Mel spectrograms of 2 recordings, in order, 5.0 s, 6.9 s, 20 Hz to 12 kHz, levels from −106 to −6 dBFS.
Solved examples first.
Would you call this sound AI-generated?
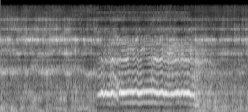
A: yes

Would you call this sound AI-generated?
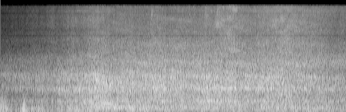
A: no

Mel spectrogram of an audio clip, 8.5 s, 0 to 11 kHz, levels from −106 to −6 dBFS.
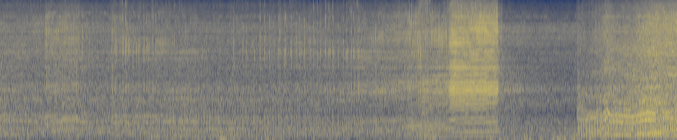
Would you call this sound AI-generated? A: no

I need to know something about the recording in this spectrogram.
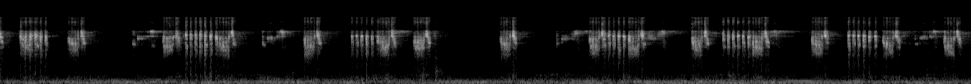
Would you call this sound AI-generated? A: yes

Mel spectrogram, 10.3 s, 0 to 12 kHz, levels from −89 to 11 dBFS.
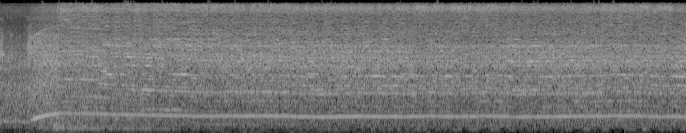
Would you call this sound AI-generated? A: no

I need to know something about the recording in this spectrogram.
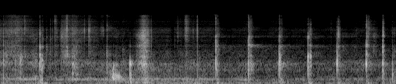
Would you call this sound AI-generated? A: yes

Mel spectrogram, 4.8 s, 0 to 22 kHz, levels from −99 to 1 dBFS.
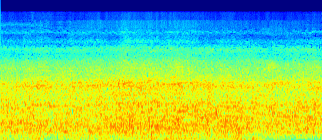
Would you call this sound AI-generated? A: yes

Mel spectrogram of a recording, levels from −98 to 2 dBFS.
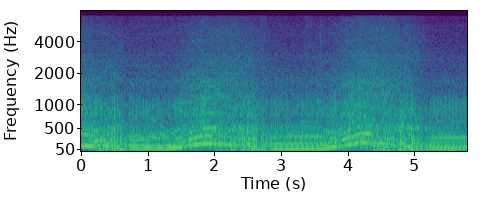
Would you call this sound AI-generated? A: no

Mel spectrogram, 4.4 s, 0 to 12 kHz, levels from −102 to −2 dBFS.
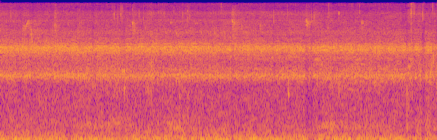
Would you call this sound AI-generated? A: no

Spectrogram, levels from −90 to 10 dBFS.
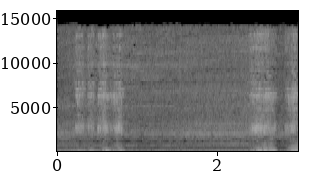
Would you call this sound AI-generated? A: no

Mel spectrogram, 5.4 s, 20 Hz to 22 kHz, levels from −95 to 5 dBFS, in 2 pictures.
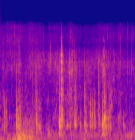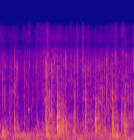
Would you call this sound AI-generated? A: no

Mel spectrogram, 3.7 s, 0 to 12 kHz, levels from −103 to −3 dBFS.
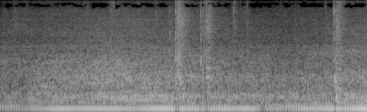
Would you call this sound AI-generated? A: no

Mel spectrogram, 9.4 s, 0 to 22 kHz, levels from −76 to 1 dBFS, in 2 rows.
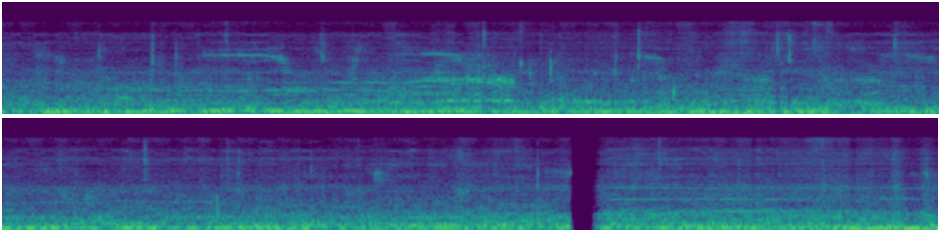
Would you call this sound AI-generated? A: yes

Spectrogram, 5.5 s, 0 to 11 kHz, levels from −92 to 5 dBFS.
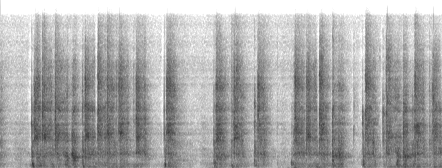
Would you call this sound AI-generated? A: yes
